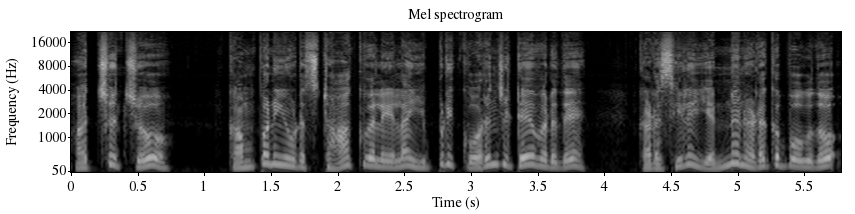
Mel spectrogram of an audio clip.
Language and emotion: Tamil, sad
